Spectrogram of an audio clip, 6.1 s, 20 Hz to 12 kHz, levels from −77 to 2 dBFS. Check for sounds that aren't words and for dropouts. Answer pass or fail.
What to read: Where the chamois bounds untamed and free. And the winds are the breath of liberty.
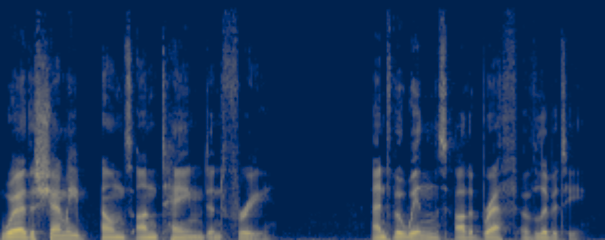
fail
